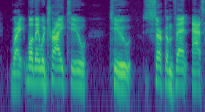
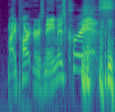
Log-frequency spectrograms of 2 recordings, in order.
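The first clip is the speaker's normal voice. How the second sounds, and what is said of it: Impression of SNL's Pat. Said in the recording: “Pretty good Pat impression”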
